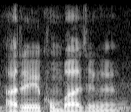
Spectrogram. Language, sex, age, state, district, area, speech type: Bodo, male, 45-60, Assam, Chirang, rural, spontaneous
